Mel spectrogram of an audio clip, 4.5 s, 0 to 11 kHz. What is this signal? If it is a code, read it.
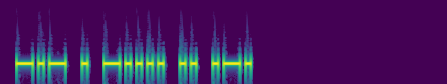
Morse code, heard as a keyed tone, about 21 wpm, 700 Hz. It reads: KE6IR
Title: USA Call Signs - 5 Characters - 22wpm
